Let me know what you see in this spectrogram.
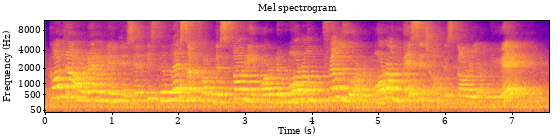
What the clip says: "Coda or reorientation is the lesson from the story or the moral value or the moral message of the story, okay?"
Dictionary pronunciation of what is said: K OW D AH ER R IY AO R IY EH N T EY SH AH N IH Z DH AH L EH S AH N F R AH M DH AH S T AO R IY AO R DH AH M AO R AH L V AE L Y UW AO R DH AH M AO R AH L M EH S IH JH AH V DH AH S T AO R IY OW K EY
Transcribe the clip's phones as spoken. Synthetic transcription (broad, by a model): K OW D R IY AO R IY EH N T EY S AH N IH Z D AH L EH S AH N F R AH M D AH S T AO R IY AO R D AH M AO R AH L F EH L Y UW AO R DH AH M AO R AH L M EH S IH JH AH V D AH S T AO R IY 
